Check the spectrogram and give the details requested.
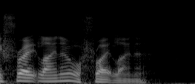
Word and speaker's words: Freightliner: Does it really say Freightliner or Freightliner? It says Freightliner, Okay. but Fright spelled F-R-E-I-G-H-T.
